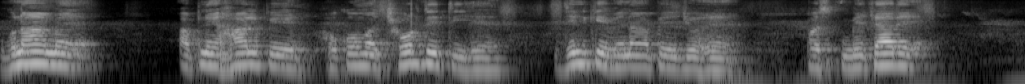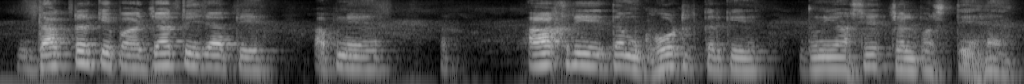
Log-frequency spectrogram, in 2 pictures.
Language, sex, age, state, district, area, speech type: Urdu, male, 45-60, Bihar, Saharsa, rural, spontaneous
